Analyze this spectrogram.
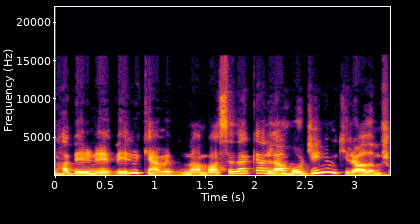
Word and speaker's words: Lamborghini: de Lamborghini bu vesileyle doğrusunu yazalım Lamborghini imiş arkadaşlar araba otomobil Lamborghini okunuyormuş G ile Aynen aynen öyle bak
